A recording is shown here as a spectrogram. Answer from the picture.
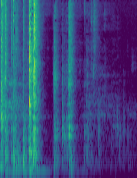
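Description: Sharp clicks and taps of a plastic ink pad case being picked up and handled over a craft cutting mat. The loudest tap comes about half a second in, a couple more follow near one second, and the sound then dies away.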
